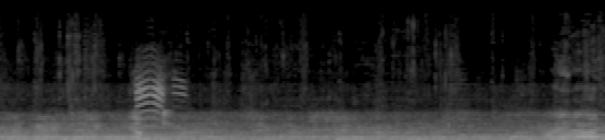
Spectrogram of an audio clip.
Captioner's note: haha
